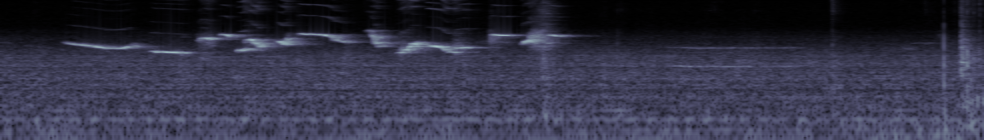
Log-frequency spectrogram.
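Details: White-rumped shama in a hanging cage, part of a breeding setup, sings a fast rhythmic string of high whistled notes for about three seconds, then stops; a sharp knock is heard near the end.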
